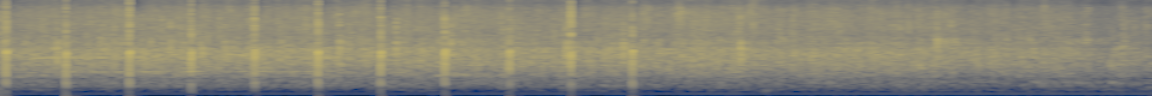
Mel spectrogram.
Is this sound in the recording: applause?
yes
